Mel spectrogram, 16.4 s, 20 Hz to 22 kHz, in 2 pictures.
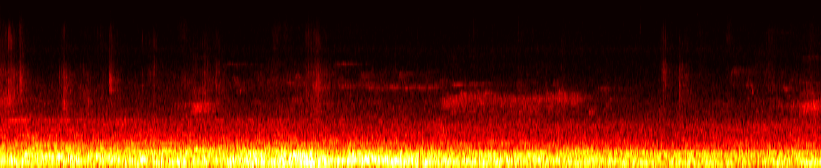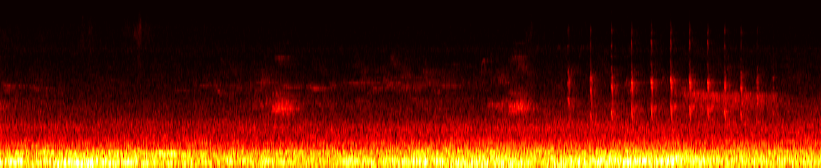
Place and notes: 埔里鎮桃米里, Nantou County - Bird calls
Bird calls, Aircraft flying through
Zoom H2n MS+XY
Nantou County, Taiwan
